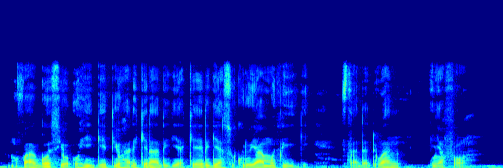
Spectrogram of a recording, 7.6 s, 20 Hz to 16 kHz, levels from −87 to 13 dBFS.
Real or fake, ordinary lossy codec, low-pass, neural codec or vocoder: real; AAC, 96 kbps; 9.9 kHz; none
